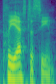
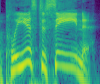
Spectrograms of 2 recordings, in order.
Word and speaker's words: Pleistocene: scene yeah I said it right you said pleastocine now please to scene you're doing it again please to seem not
